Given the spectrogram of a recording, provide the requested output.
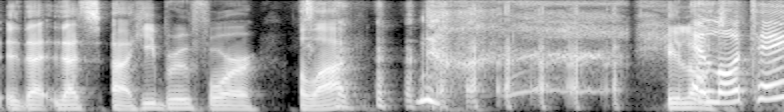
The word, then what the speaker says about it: elote: Elot. Is that pronounced right? Elot. That's Hebrew for a lot. Elote?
